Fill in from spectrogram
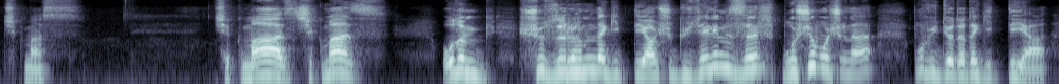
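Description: A man giving gameplay commentary, exasperated and complaining, swinging between tired muttering and loud outbursts. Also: high-pitched, lively intonation, slow. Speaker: gaming YouTuber.

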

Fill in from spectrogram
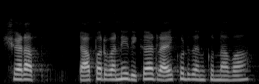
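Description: A woman's voice: a little high, level tone, quick pace, darkish tone, muffled recording, lightly acted. A woman voicing a stern female teacher scolding a student.

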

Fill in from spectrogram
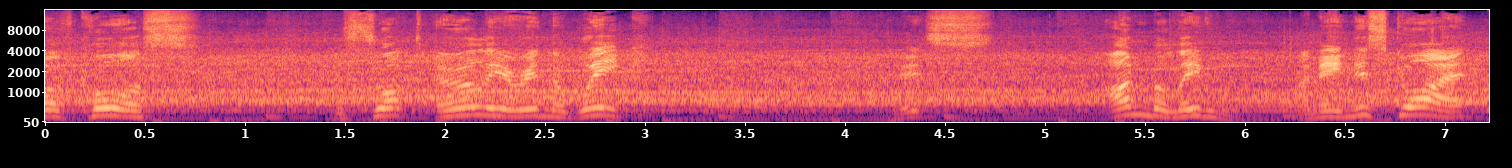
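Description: A man giving excitable, shouted play-by-play wrestling commentary. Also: extremely high pitch. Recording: loud game crowd and arena noise behind.

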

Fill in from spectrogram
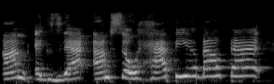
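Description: A woman's voice: sits high, unhurried. Upbeat woman in her late forties. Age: 40s. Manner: animated, emphatic, laughs easily. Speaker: guest, brand founder. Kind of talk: casual video-call conversation. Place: home room. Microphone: video call.

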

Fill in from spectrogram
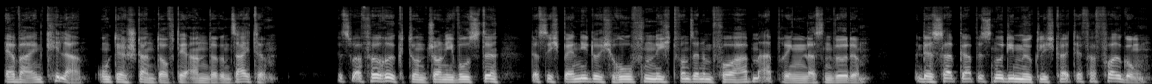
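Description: A man's voice: medium pitch, no room sound, clean studio sound. A man reading a horror audiobook. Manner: steady, measured first-person narration. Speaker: audiobook narrator.

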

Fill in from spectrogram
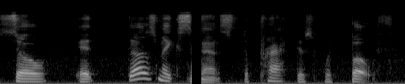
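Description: A man's voice: mid-range voice, very animated, slow, a little mellow, a little hiss or hum. A man casually showing his swords in a home video, talking in an earnest, rambling way with many restarts. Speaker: martial arts hobbyist showing swords.

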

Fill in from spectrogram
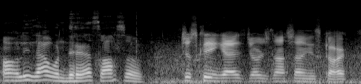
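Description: A man's voice: a little high, quick pace, a crowd in the background. A young man vlogging in a casual, joking, slangy way, calling himself "your boy". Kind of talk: casual vlog chat. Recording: outdoor street noise.

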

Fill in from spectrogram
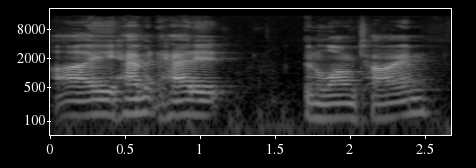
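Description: A man's voice: medium pitch, steady tone, measured pace, fairly bright tone. Playful, giggly man tasting snacks. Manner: playful, laughs often, jokey. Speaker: snack taste-test co-host. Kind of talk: casual chat.

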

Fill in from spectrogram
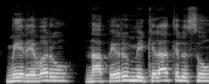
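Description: Frightened young woman stranded alone at night, anxious pleading questions, read by a male narrator in a fairly high voice. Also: fairly even intonation, moderate pace, darkish tone, lightly acted.

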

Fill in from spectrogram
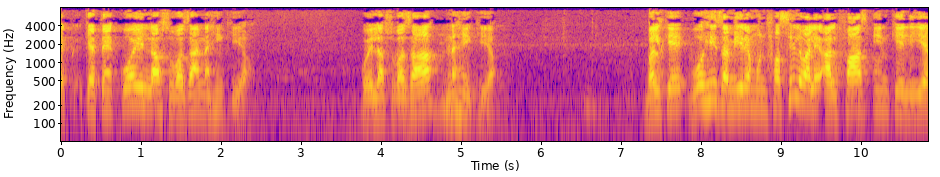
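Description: A man's voice: fairly high pitch, fairly bright tone, lo-fi sound. A male teacher with a Pakistani Urdu accent, giving a classroom grammar lecture, explaining patiently and asking his class questions that he then answers himself.

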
